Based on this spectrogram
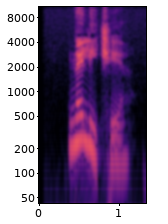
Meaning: availability, presence
- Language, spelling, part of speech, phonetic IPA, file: Russian, наличие, noun, [nɐˈlʲit͡ɕɪje], Ru-наличие.ogg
